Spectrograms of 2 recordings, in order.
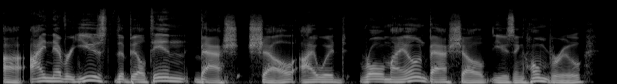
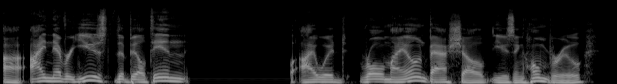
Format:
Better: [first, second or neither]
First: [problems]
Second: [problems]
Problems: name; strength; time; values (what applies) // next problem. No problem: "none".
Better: first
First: none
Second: audio freezing; at 2 s for 1 s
